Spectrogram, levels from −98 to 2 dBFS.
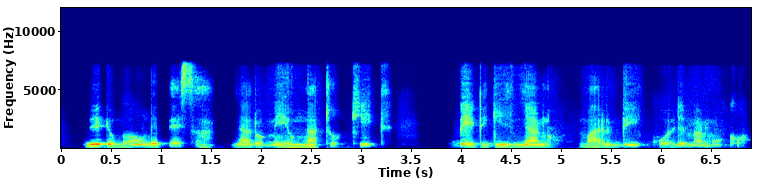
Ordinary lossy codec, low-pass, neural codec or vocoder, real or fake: none; 7.2 kHz; codec, 16 kHz, 1 kbps, X-Codec, HuBERT features, trained on balanced general audio; fake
